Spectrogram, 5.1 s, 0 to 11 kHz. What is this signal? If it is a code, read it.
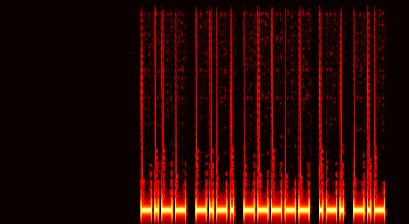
Morse code, heard as a keyed tone, about 28 wpm, 700 Hz. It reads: YC0RK
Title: DXCC-100 Call Signs - 5 Characters - 28wpm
